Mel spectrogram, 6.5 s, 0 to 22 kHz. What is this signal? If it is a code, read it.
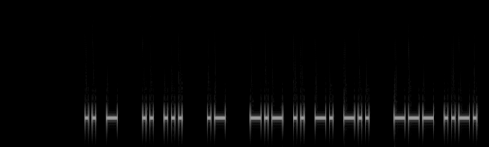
Morse code, heard as a keyed tone, about 25 wpm, 700 Hz. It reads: IT IS A KIND OF
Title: Sentences from Top 1000 Words - Review Part 5 - 25wpm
